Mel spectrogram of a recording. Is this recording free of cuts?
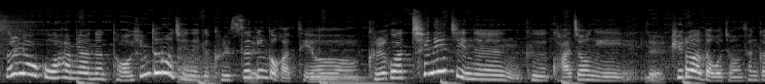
no; 1 cut; at 3.6 s

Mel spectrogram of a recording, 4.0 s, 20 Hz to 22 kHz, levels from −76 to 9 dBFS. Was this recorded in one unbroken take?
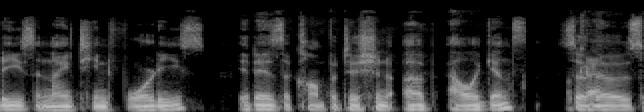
no; 1 cut; at 1.4 s

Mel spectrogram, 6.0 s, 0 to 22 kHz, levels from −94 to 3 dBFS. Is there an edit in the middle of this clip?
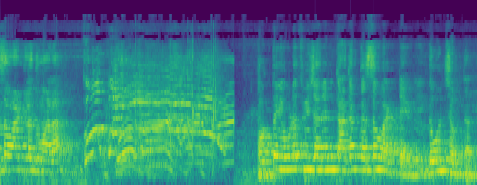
yes; 1 cut; at 2.9 s

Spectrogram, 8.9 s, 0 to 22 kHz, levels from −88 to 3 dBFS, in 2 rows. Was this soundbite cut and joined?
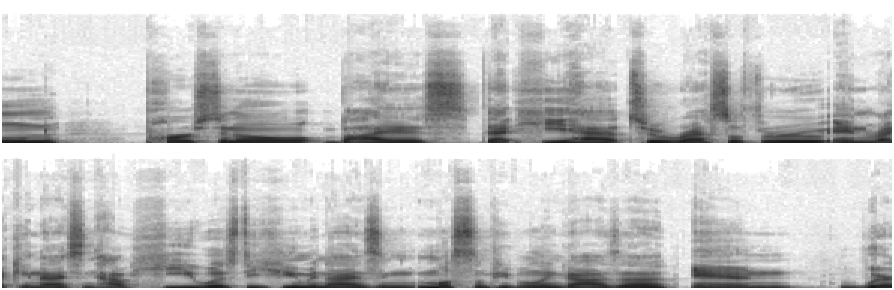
yes; 2 cuts; at 2.3 s, 6.5 s

